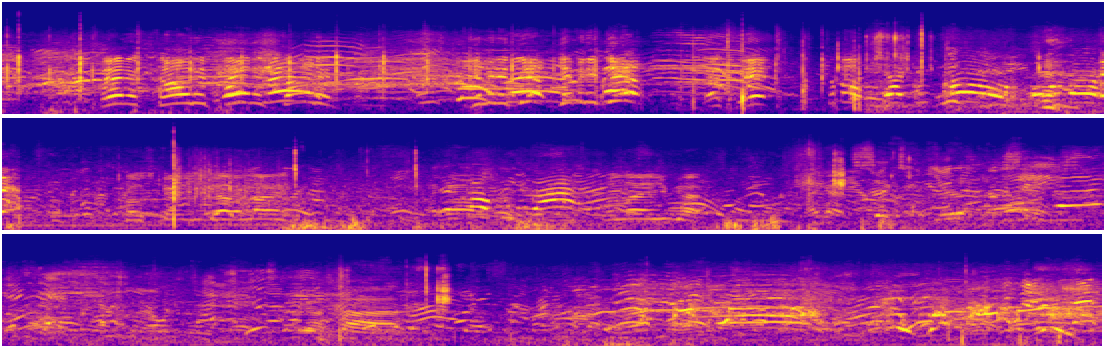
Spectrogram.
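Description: A crowd of spectators cheers and shouts outdoors.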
